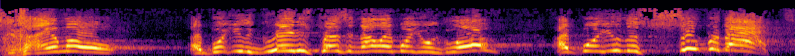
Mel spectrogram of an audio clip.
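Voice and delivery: mock, very high-pitched, thrilled and excited voice. Acting out a mother coming home to tell her son, mock-excited mother. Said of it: "She's all excited".

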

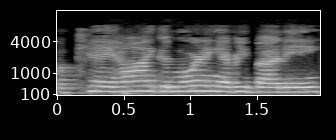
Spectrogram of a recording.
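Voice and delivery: hoarse, raspy morning voice. Speaker greets the audience after being introduced, raspy voice. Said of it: "a little bit uh, more raspy this morning".

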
